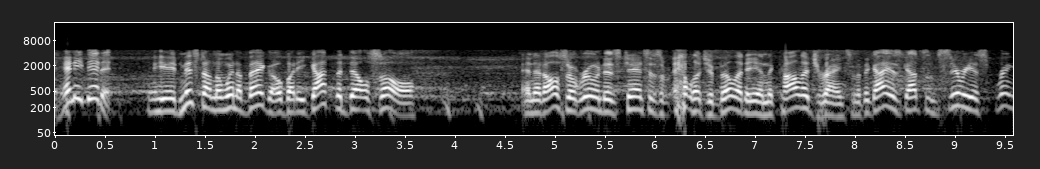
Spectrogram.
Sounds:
Speech

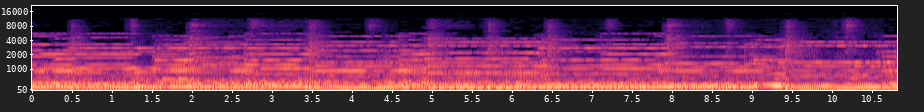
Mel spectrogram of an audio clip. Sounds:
Music, playing electronic organ, Electronic organ

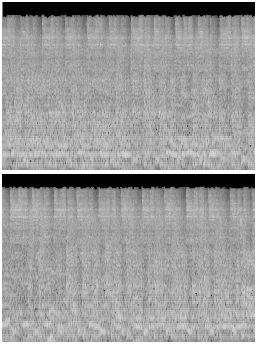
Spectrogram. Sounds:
Music

